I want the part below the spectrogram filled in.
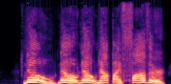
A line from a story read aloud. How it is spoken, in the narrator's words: cried Pinocchio, wild with terror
